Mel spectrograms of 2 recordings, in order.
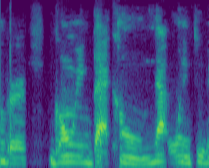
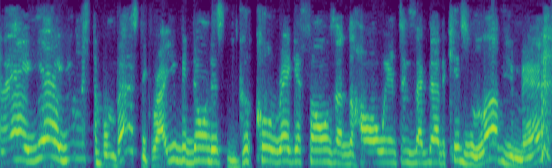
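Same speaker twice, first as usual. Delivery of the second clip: put-on high-pitched, louder hyped-up kid; excited admirer; 12 semitones higher, 4 dB louder than usual. Kid praising his reggae songs in the hallway, retold excitement. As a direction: gush as an imitated schoolkid fan. Acting the admiring kid's reply.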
